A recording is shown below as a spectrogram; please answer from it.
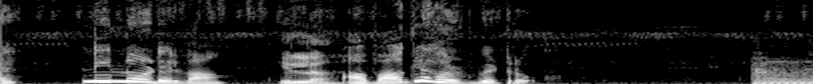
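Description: Crickets chirping steadily as background ambience under two short spoken lines. A sustained music chord swells in near the end.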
